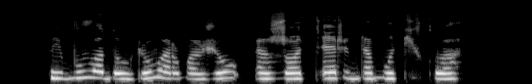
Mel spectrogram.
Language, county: Lithuanian, Šiauliai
